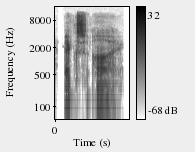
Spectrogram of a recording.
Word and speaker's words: xi: And XI, pronounced like shi, which connects the whole body.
